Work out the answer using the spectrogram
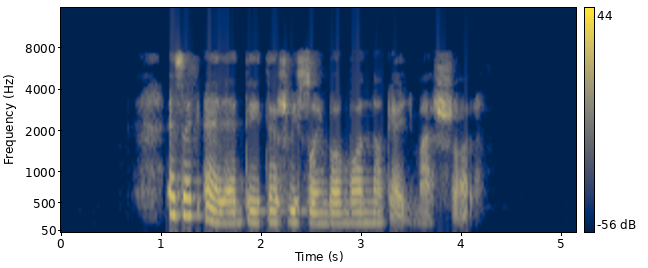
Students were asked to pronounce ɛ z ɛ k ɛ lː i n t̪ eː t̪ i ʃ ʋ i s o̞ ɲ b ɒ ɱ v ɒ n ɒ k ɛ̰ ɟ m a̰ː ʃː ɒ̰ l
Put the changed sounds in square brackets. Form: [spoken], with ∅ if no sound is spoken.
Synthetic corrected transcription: ɛ z ɛ k ɛ lː [ɛ] n t̪ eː t̪ [ɛ] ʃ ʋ i s o̞ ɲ b ɒ ɱ v ɒ [nː] ɒ k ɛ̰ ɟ m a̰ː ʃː ɒ̰ l

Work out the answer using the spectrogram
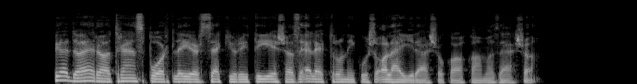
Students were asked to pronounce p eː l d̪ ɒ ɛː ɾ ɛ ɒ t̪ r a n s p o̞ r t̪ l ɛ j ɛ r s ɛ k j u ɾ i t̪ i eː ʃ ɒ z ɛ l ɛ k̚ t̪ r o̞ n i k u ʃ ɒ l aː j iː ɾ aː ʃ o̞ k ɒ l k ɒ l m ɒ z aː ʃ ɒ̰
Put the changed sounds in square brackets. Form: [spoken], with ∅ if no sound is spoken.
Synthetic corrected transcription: p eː l d̪ ɒ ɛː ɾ ɛ ɒ t̪ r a n s p o̞ r t̪ l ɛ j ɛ r s ɛ k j u ɾ i t̪ i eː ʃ ɒ z ɛ l ɛ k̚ t̪ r o̞ n i k u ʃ ɒ l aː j iː ɾ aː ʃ o̞ k ɒ l k ɒ l m ɒ z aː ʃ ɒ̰

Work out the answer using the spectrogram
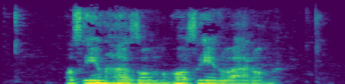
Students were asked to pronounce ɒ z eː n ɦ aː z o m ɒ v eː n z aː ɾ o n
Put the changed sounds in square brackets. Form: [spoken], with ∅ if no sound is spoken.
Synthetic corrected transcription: ɒ z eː n ɦ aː z o m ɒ [z] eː n [v] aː ɾ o [m]

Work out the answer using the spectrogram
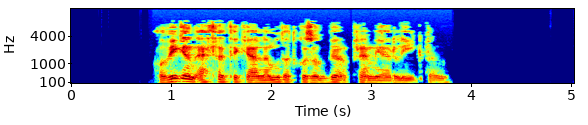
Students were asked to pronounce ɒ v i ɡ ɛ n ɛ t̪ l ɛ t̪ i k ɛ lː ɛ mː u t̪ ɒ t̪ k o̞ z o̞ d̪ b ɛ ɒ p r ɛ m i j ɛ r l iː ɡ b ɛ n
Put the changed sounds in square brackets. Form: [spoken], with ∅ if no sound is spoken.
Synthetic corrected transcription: ɒ v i ɡ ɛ n ɛ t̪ l ɛ t̪ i k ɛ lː ɛ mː u t̪ ɒ t̪ k o̞ z o̞ d̪ b ɛ ɒ p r ɛ m i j ɛ r l iː ɡ b ɛ n

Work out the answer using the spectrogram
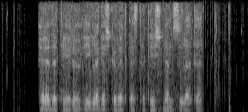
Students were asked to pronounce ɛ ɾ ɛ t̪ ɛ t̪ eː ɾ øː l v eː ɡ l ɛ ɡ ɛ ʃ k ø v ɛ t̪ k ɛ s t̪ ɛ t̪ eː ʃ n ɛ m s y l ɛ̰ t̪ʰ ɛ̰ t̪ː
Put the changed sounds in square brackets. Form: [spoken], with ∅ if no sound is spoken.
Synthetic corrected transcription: ɛ ɾ ɛ [d̪] ɛ t̪ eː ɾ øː l v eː ɡ l ɛ ɡ ɛ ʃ k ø v ɛ t̪ k ɛ s t̪ ɛ t̪ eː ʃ n ɛ m s y l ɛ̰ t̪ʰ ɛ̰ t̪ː

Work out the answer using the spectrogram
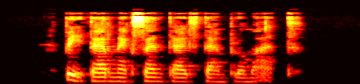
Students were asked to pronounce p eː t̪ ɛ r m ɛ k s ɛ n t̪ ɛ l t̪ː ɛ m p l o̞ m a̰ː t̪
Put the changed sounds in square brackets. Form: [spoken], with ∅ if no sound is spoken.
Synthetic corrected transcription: p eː t̪ ɛ r [n] ɛ k s ɛ n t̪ ɛ l t̪ː ɛ m p l o̞ m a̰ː t̪

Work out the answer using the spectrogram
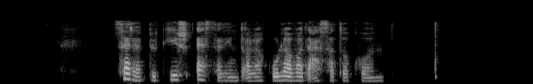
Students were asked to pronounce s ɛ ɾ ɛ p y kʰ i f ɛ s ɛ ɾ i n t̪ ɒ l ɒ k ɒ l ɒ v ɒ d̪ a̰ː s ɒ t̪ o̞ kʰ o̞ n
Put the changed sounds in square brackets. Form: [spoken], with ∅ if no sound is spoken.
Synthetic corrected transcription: s ɛ ɾ ɛ p y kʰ i [ʃ] ɛ s ɛ ɾ i n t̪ ɒ l ɒ k [u] l ɒ v ɒ d̪ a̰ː s ɒ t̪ o̞ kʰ o̞ n

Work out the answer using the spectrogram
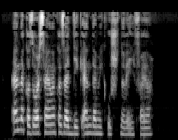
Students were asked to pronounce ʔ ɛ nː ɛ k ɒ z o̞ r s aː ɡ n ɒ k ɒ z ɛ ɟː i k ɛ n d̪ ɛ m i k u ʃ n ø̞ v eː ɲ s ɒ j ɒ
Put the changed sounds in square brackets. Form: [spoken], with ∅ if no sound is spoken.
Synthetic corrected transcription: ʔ ɛ nː ɛ k ɒ z o̞ r s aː ɡ n ɒ k ɒ z ɛ ɟː i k ɛ n d̪ ɛ m i k u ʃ n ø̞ v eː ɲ [f] ɒ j ɒ

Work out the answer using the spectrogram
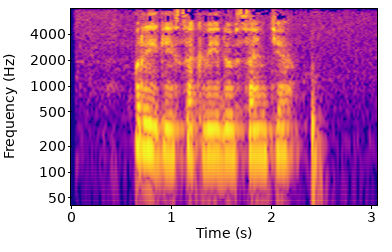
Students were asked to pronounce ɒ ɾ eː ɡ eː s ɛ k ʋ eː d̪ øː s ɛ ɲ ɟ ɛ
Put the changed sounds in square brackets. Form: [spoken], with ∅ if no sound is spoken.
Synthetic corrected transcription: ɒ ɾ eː ɡ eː s ɛ k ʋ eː d̪ øː s ɛ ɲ [c] ɛ

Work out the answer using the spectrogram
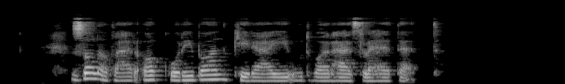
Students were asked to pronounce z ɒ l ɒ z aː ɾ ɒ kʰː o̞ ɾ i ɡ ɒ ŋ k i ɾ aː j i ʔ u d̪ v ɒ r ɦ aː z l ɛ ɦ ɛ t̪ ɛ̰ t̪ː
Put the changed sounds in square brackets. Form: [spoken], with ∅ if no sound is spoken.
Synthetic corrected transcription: z ɒ l ɒ [v] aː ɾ ɒ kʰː o̞ ɾ i [b] ɒ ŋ k i ɾ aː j i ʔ u d̪ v ɒ r ɦ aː z l ɛ ɦ ɛ t̪ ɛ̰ t̪ː

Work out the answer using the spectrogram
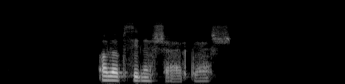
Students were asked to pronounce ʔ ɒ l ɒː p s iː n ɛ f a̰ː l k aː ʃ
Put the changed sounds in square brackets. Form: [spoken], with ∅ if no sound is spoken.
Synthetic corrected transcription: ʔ ɒ l [ɒ] p s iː n ɛ [ʃ] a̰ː [r] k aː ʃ

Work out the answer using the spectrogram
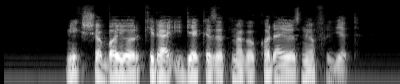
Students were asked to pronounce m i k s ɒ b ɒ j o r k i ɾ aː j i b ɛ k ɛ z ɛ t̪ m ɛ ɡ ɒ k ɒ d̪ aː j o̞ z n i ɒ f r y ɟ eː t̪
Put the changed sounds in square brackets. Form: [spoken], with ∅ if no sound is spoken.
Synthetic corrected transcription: m i k [ʃ] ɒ b ɒ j o r k i ɾ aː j i [ɟ] ɛ k ɛ z ɛ t̪ m ɛ ɡ ɒ k ɒ d̪ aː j o̞ z n i ɒ f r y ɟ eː t̪

